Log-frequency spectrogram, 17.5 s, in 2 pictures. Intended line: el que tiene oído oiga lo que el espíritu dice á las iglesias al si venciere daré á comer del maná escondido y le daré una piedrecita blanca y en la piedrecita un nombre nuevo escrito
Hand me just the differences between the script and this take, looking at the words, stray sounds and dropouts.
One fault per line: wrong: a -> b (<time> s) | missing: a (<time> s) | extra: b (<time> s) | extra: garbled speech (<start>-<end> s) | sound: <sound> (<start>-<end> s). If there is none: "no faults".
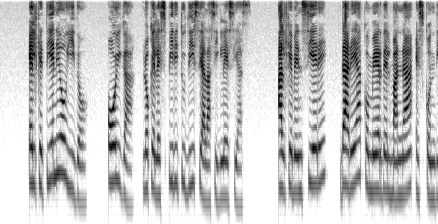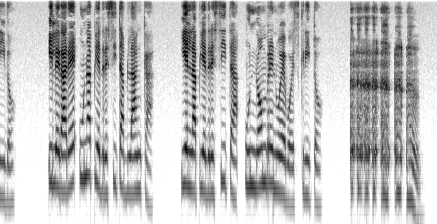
wrong: si -> que (5.7 s)
sound: throat clearing (15.8-17.3 s)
